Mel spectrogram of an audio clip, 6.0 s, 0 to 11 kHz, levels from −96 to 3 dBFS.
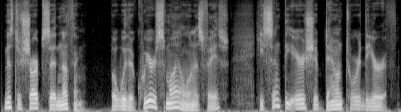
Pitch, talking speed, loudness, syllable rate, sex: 110 Hz, 200 wpm, -17 LUFS, 4.6 syllables/s, male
